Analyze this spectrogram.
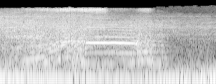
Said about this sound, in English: That's a pretty good cow. Not a super cow, a regular cow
